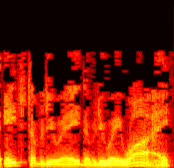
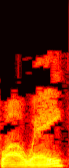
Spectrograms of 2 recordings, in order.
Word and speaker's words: Huawei: I guess it's Huawei. I'm thinking it's pronounced Huawei.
